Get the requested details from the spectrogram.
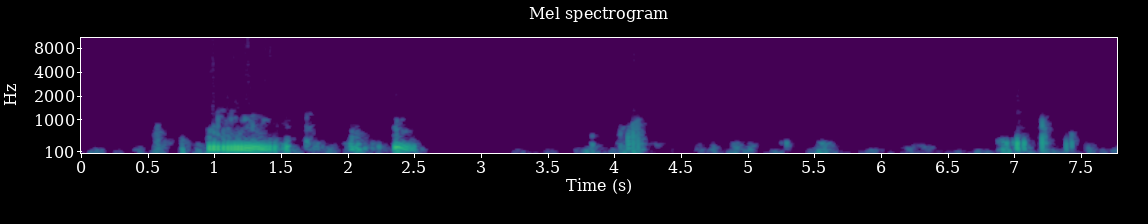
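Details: Woman's stomach rumbling, her belly described as hungry, empty and hollow; borborygmi, bowel sounds.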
